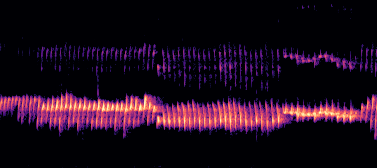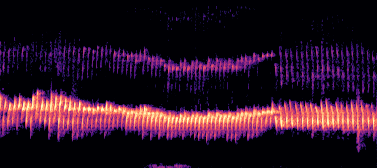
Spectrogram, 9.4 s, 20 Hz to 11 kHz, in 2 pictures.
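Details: Champion canary song, 2021: long continuous rolling trills with fast pulses, wavering slightly in pitch, a brief dip mid-phrase then a louder rising roll, steady and unbroken for nine seconds, with a faint low thump.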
